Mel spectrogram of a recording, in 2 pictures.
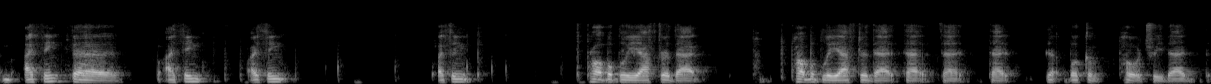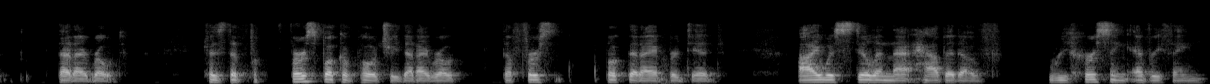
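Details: Adult poet and children's author who stutters, answering questions in a live Q&A at a 2021 convention; real, not acted; stuttering.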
